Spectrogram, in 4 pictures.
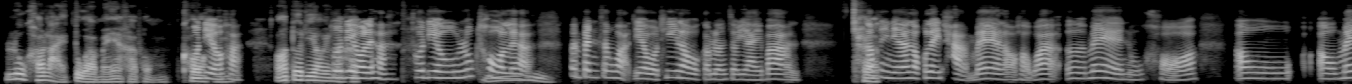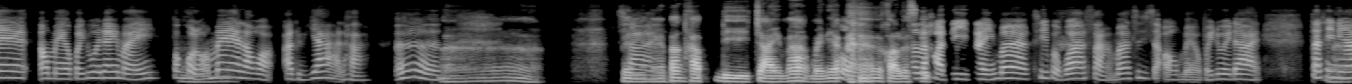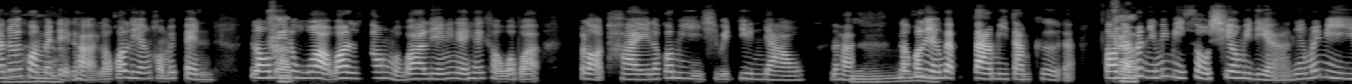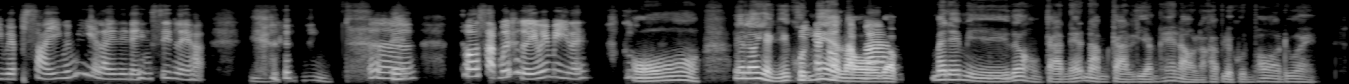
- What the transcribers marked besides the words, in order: chuckle; chuckle; chuckle
- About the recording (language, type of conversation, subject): Thai, podcast, คุณฝึกการให้อภัยตัวเองยังไงบ้าง?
